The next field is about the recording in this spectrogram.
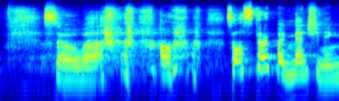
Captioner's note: laughter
